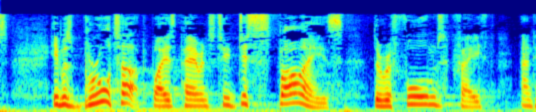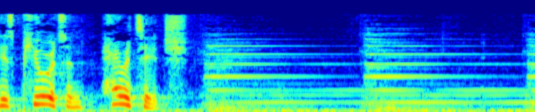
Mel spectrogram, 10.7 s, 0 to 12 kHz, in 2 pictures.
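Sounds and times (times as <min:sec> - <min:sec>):
speech: 0:00.5 - 0:07.3
bell ringing: 0:07.3 - 0:10.7.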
